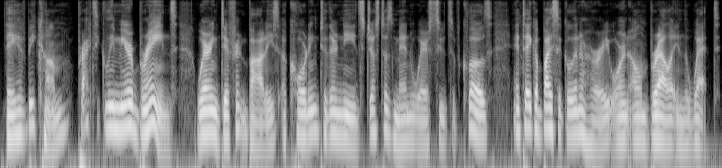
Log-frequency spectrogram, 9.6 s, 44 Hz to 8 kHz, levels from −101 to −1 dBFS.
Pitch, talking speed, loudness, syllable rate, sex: 115 Hz, 205 wpm, -19 LUFS, 5.7 syllables/s, male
